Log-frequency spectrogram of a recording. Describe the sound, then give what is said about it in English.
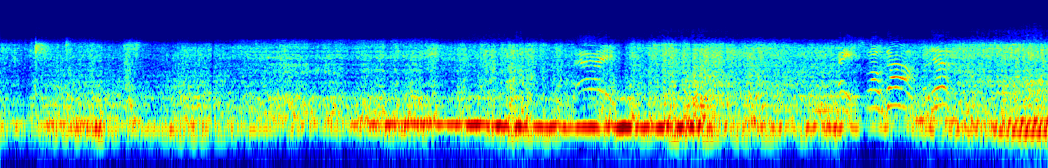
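A loud, steady roar of traffic on a four-lane highway fills the scene, with vehicles rushing past too fast to stop in continuous waves and brief voices surfacing under the noise. “Everybody's going too fast to stop.”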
